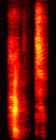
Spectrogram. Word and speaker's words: Hecht: some highlights so hecked hecked I'm saying it right this time right hecked I I'm I'm not saying C HEC right yeah he like Hector but hect you got it right all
